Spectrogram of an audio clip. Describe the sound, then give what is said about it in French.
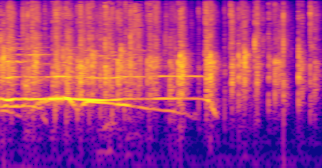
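A crowd bursts into dense applause, with a long sliding whistle riding over it, before the clapping thins out into scattered individual claps and fades. “Et maintenant, sous les applaudissements ébahis de la foule, la phrasette.”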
